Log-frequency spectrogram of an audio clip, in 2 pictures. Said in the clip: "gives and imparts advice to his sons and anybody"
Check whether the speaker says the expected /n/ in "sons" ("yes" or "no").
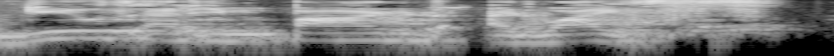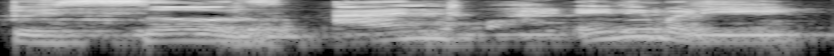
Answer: no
